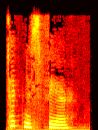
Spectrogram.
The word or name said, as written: technosphere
